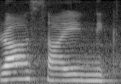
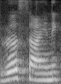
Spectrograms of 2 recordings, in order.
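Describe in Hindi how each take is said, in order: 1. पहले अक्षर में लंबी 'aa' ध्वनि है। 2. पहले अक्षर में छोटी 'a' ध्वनि है। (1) "उसमें आ की मात्रा ज़रूर लगेगी" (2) "रासायनिक नहीं होता है"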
